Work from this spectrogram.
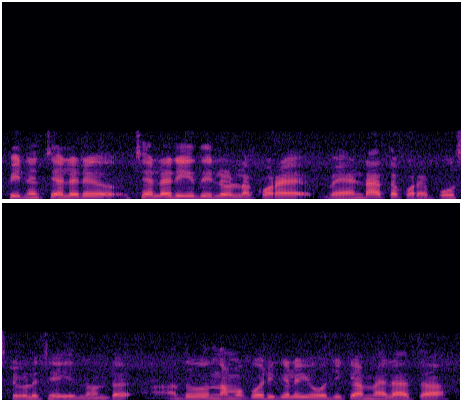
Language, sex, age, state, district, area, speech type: Malayalam, female, 45-60, Kerala, Alappuzha, rural, spontaneous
